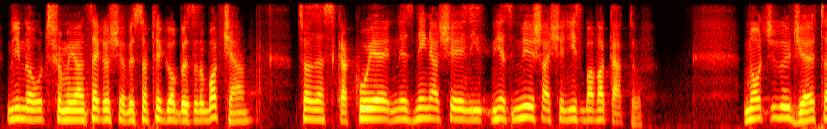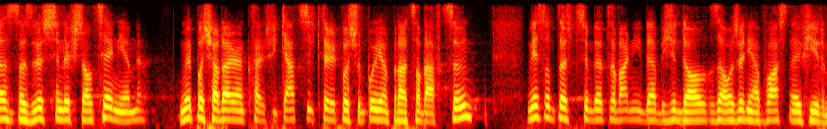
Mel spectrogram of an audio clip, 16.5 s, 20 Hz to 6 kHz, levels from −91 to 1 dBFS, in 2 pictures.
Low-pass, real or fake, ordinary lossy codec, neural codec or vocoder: 5.4 kHz; fake; none; codec, 16 kHz, 0.5 kbps, X-Codec, HuBERT features, trained on balanced general audio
